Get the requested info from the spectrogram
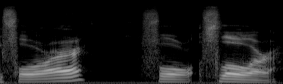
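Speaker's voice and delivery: four and floor drawn out to show the r; R demonstration. Shown as a demonstration. Teacher pointing out two R's, isolated word demonstration. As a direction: say four, four, floor one by one, dwelling on the endings. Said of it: "você tem dois R's aí".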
